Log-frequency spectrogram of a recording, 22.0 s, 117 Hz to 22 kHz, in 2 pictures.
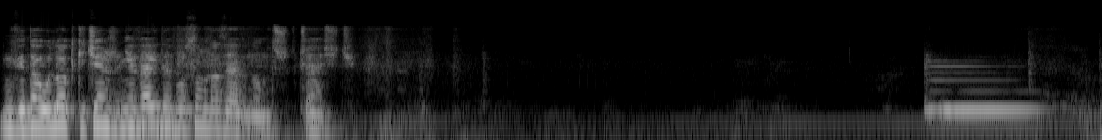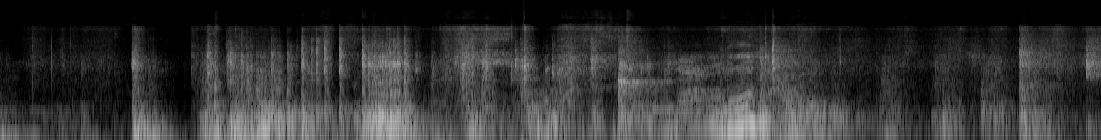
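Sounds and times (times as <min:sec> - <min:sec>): lift arrival chime: 0:09.2 - 0:10.8
hinged door rattling open: 0:12.4 - 0:15.2.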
